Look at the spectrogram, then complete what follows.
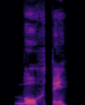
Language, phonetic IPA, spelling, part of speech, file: Russian, [ˈbuxtɨ], бухты, noun, Ru-бухты.ogg
- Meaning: inflection of бу́хта (búxta): 1. genitive singular 2. nominative/accusative plural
